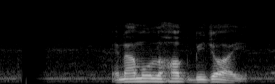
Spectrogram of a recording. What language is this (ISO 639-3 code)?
ben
